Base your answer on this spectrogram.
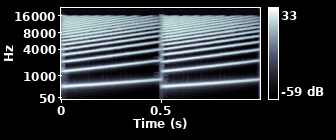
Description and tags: An unsuccessful attempt to emulate the 'pull up' warning from an aircraft's ground proximity warning system. Made in Audacity with 440-800hz chirp in square wave... if you know what I mean.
